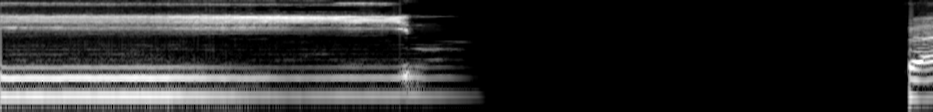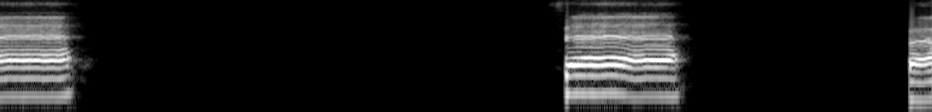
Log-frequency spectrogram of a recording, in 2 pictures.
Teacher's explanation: উচ্চারণ করার সময় উপরের দাঁত নিচের ঠোঁটের পেটের সঙ্গে লাগিয়ে উচ্চারণ করব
